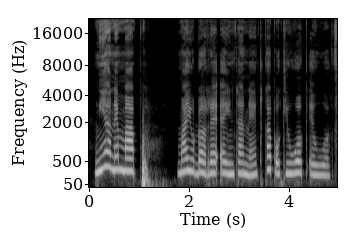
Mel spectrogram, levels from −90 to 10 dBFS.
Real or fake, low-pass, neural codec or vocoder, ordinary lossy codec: real; none; none; none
